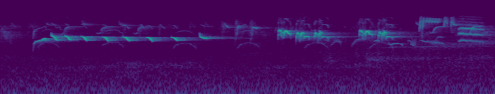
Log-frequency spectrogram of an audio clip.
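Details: Song thrush (Turdus philomelos) singing, a garden bird: one clear whistled note repeated about eight times in quick succession, then higher, shriller phrases each given twice, with strident, far-carrying, full-whistled tone; no other sounds.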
